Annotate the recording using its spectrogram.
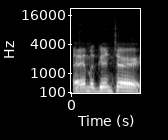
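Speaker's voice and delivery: put-on Cajun accent. Imitating his youth ministry professor greeting him, Hooley Goddard's Cajun accent. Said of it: "I'm not going to do the accent anymore".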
